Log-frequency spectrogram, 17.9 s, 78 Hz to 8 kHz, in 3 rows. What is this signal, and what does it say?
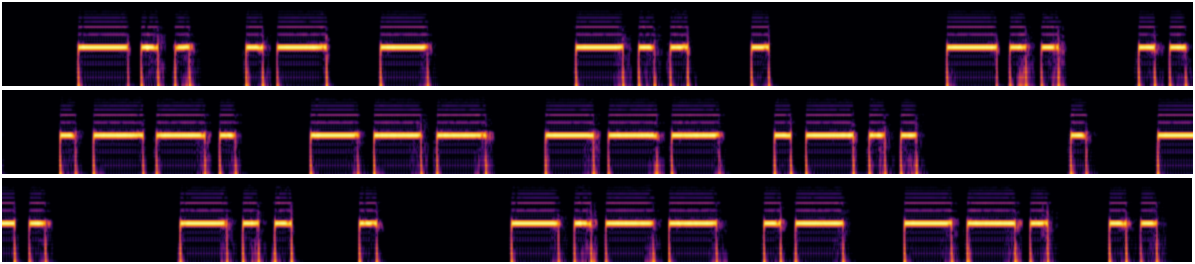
Morse code, heard as a keyed tone, about 15 wpm, spaced as for 13 wpm, 660 Hz. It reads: DAT DE DIPOOL EN DE YAGI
